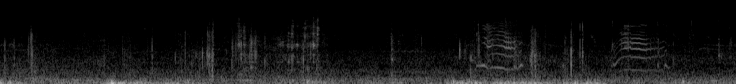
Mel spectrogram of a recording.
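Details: Cat in Japan crying "nyaa nyaa" because it wants to play. Two clear meows near the end, each a rising-then-falling nasal wail, are heard over steady wind and handling bumps.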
